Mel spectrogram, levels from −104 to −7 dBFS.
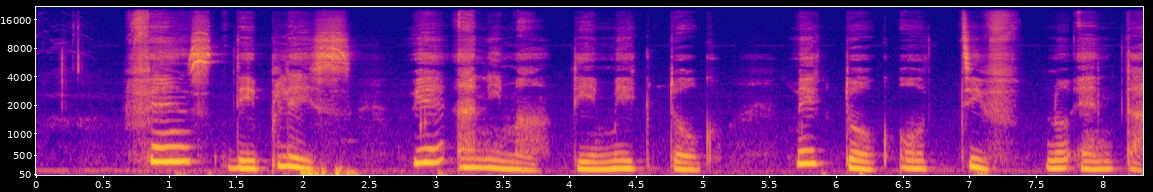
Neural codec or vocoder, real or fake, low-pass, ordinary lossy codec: vocoder, 48 kHz, 128 mel bands, Vocos; fake; 19.8 kHz; none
